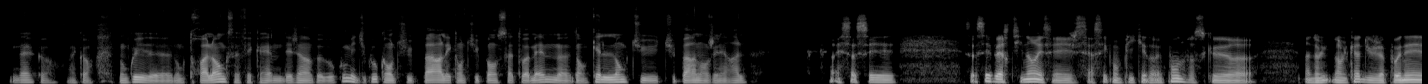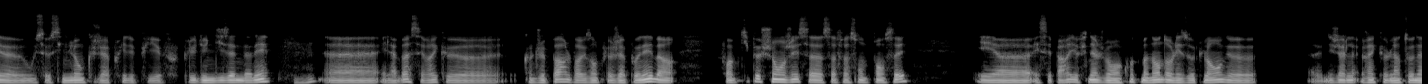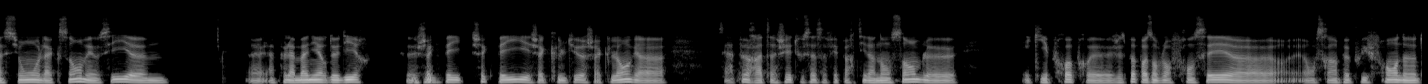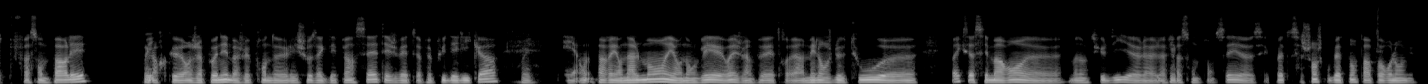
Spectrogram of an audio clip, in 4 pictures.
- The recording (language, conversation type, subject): French, podcast, Comment jongles-tu entre deux langues au quotidien ?
- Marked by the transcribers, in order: blowing; tapping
